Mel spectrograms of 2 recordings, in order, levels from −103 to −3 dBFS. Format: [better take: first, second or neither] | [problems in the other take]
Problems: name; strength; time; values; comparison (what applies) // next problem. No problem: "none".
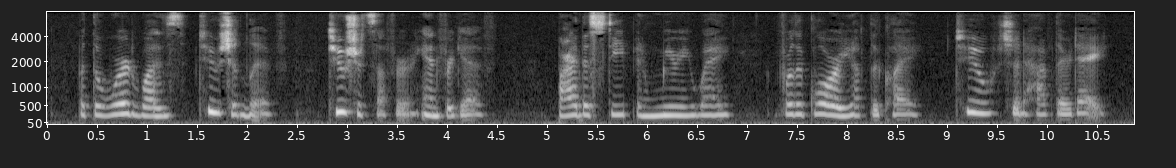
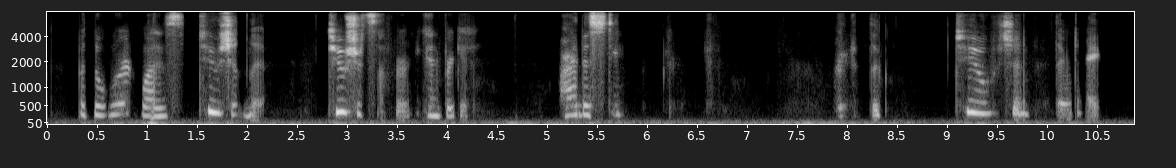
first | noise reduction (neural diffusion model UNIVERSE++)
